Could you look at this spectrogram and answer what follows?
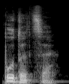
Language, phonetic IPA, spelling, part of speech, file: Russian, [ˈputət͡sə], путаться, verb, Ru-путаться.ogg
- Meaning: 1. to get tangled 2. to be misled, to get confused, to get mixed up 3. to interfere (in), to meddle (in) 4. to keep company (with), to get mixed up (with) 5. to sleep (with), to go to bed (with)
